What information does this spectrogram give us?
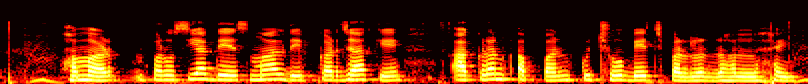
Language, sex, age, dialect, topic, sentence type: Magahi, male, 18-24, Western, banking, statement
